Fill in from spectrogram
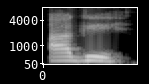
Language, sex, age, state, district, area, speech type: Hindi, female, 30-45, Uttar Pradesh, Mau, rural, read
